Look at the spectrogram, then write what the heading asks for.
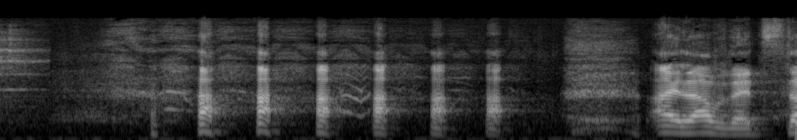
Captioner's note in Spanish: Risa masculina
